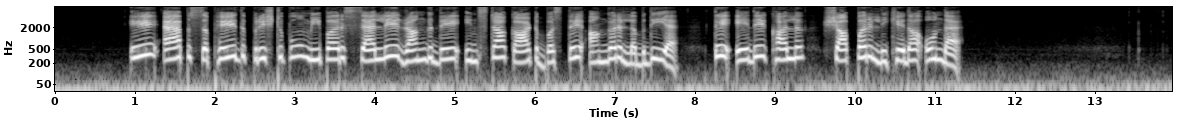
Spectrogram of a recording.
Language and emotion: Dogri, neutral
